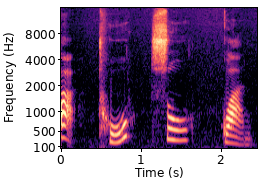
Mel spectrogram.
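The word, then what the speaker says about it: 图书馆: ค่ะ อ่ะ คำ นี้ 3 พยางค์ อ่าน ว่า ถู ซู กวาน ถู ซู กาน ถู ซู กวาน จะ แปล ว่า ห้อง สมุด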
